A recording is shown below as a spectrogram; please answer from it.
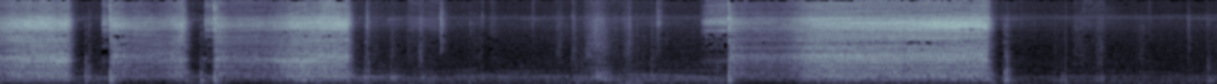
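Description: Hand-held gas torch flame hissing in several short bursts of one to two seconds, then quieter, then one long burst of about four seconds from about eleven seconds in, as the flame is played over a deer skull to scorch it.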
